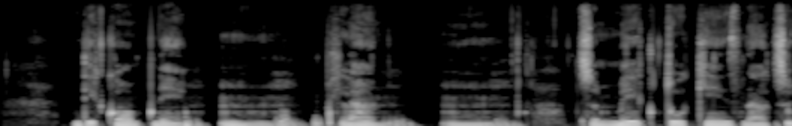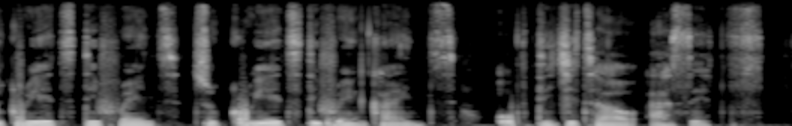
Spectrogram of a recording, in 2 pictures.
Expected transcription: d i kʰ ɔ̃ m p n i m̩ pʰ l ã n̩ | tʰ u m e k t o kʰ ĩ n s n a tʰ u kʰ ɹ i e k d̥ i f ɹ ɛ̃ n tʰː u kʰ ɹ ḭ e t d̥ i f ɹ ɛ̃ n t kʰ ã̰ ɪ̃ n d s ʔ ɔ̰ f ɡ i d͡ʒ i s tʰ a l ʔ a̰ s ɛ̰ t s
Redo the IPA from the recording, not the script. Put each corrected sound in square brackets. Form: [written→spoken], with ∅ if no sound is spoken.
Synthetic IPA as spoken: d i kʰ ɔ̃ m p n i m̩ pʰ l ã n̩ | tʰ u m e k t o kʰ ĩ n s n a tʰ u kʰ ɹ i e [k→t] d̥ i f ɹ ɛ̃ n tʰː u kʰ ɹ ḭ e t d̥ i f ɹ ɛ̃ n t kʰ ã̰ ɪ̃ n d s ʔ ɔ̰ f [ɡ→d] i d͡ʒ i [s→∅] tʰ a l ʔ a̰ s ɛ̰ t s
